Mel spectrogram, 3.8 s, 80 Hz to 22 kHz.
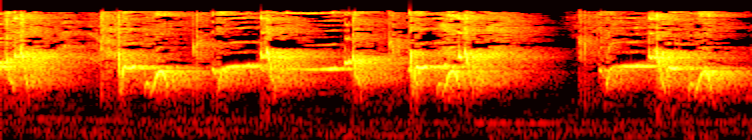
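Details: Red-headed prinia (prenjak kepala merah) singing hard while fighting: loud chirpy, buzzy phrases in bursts about every 0.7 seconds, each with sharp high notes sliding downward, and brief pauses between groups.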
